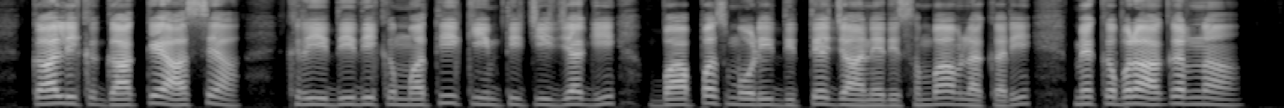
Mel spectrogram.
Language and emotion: Dogri, fearful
